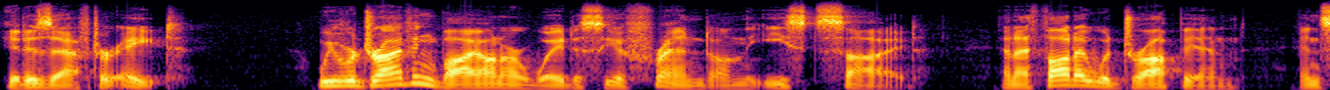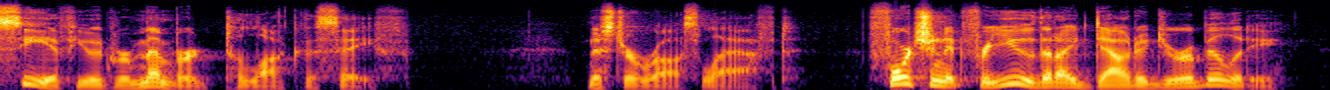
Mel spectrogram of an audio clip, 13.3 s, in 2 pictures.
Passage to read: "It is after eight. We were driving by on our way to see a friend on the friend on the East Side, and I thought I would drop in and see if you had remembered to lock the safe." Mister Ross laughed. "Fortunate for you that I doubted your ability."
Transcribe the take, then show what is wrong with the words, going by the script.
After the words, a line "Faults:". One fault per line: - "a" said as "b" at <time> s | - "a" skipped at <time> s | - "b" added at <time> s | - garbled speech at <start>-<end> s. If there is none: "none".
"It is after eight. We were driving by on our way to see a friend on the East Side, and I thought I would drop in and see if you had remembered to lock the safe." Mister Ross laughed. "Fortunate for you that I doubted your ability."
Faults:
- "friend on the" skipped at 3.9 s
